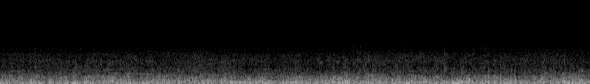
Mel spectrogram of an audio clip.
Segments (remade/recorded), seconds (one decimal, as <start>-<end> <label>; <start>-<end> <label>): 0.0-5.9 remade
